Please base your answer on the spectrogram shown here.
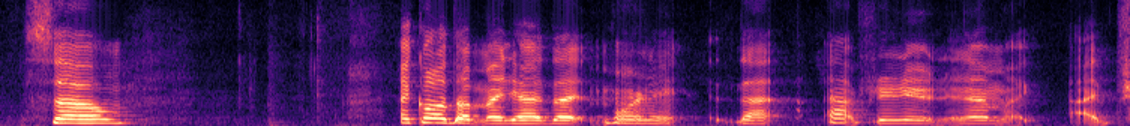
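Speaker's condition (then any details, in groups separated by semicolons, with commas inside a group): Cerebral palsy, mild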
